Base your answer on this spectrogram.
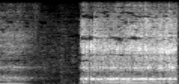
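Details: A sleeping dog snoring: a quieter breath, then a loud, drawn-out, rattling snore.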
